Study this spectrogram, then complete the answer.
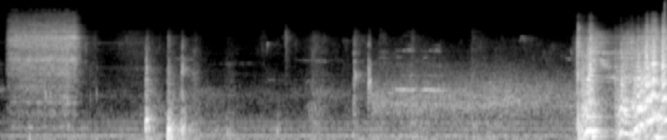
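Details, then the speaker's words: Free non-running Simplicity riding lawn tractor, ether (starting fluid) sprayed into the intake to test for spark and get it to fire. Near silence with handling clunks, then it suddenly pops and catches with a rough roar. Engine starts on starting fluid. "i normally don't use ether on these smaller engines which is quick start but in this case just to see if we can get the pop over i'm gonna try it out spray a little bit of ether right down"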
